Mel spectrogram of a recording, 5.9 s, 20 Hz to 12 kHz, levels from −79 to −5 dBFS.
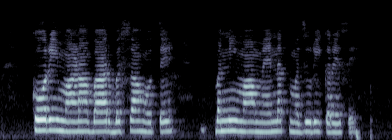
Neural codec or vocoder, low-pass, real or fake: none; 7.2 kHz; real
